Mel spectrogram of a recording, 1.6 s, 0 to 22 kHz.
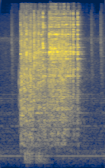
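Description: A Homelite UT33650A 26cc string trimmer being pull-started, a loud, ragged engine-like burst lasting about a second before it dies back to quiet, without the motor catching.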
